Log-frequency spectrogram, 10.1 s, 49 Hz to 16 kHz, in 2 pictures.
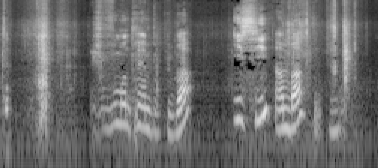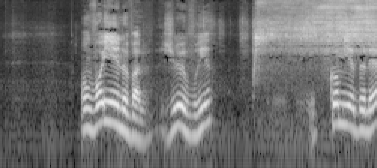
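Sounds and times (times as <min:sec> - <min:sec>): faint hiss: 0:08.2 - 0:10.0.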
